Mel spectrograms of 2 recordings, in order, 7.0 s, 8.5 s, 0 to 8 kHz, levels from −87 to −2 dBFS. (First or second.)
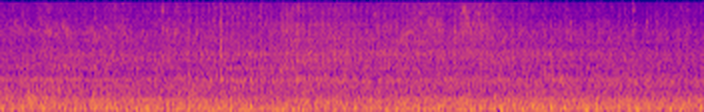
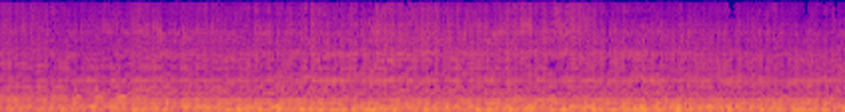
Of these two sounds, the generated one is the second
